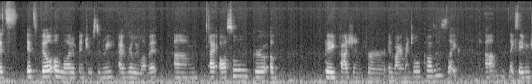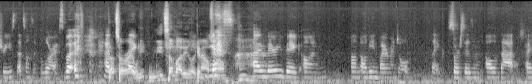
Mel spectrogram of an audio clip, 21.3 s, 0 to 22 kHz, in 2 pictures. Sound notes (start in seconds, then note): 13.3 laughs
